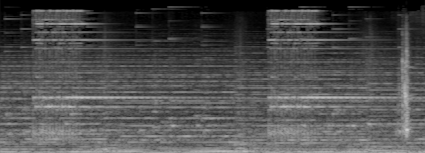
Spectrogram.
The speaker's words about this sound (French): Quelques jours plus tard, le téléphone sonne à Onestio.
